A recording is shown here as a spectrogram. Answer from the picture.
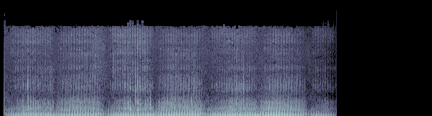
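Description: A cat purring close to the microphone, the purr swelling and dipping with each breath, in and out. It cuts off suddenly about five seconds in.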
